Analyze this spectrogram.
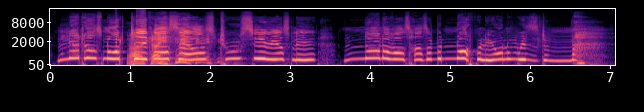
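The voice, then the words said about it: Impression of Queen Elizabeth II. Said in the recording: “do an impression ... Queen Elizabeth II”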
